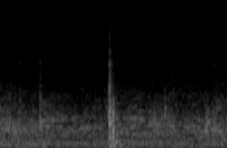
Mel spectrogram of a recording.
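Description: A game clock button is pressed with a click.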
